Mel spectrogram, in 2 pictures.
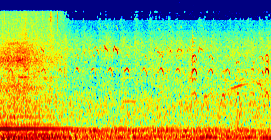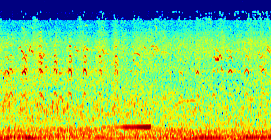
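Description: A flock of birds calling, many short, high calls overlapping, over a low steady rumble. Held music tones fade out in the first second or so.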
